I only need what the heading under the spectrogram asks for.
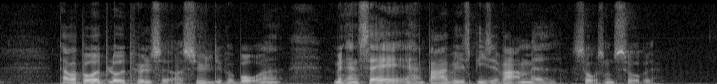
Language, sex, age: Danish, male, 34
